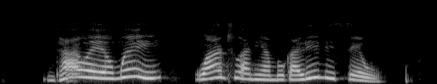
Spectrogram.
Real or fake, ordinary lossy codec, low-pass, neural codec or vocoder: real; Opus, 32 kbps; 7.2 kHz; none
